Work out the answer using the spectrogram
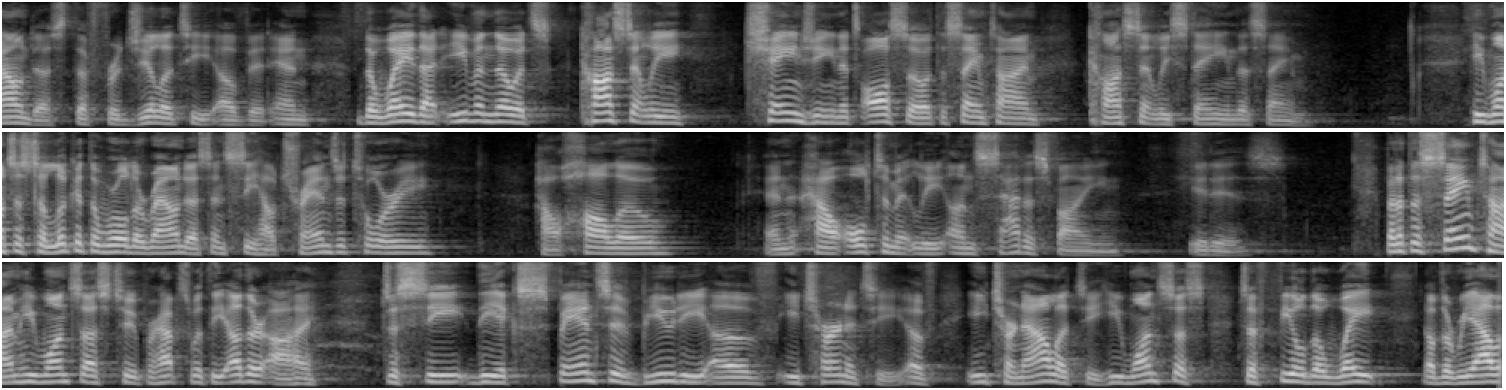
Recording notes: on 10/22/2023 at Liberty Baptist Church in Liberty, Missouri.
